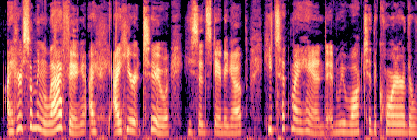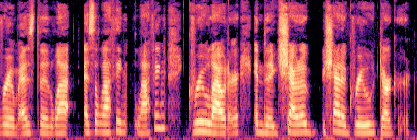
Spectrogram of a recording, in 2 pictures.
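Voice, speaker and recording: A woman podcast host reads her own fanfiction aloud, breaking off for candid, self-mocking, casual asides with plenty of swearing. Her voice is medium-pitched at normal speed, with no room sound.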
